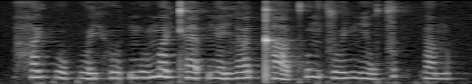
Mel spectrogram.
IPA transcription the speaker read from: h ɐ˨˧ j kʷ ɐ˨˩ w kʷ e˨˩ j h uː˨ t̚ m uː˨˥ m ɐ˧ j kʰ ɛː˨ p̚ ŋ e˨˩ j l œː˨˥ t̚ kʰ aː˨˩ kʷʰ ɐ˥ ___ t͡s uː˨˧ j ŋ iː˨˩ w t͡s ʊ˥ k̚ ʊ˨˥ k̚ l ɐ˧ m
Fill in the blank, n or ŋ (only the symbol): ŋ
